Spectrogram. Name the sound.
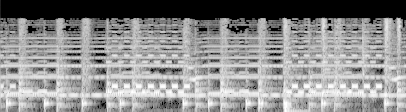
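mobile phone ringtone ringing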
